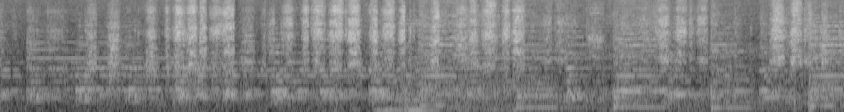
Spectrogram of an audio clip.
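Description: Paint marker tip scratching on paper in repeated short strokes, over background music whose bass line comes in about two seconds in.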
